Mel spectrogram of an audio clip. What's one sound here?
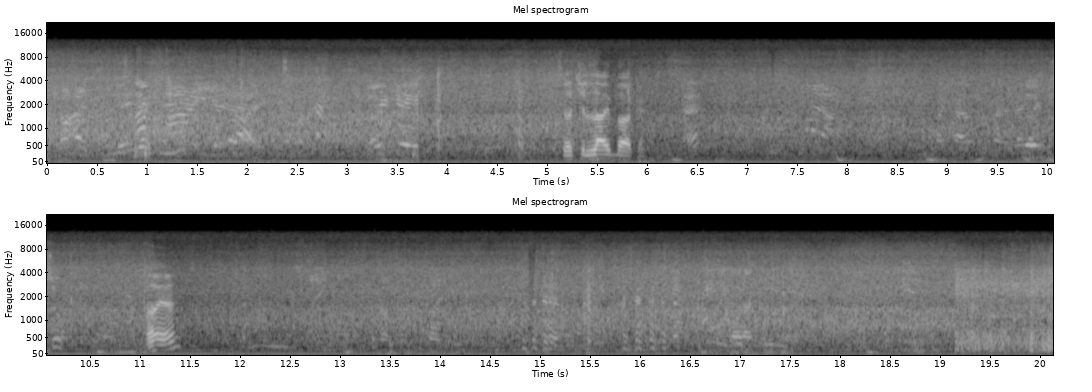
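Men and women talk and call out nearby outdoors.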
